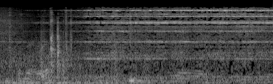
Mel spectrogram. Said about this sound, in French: C'est coincé. Attends, il y a la sonnerie qui s'est coincée.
